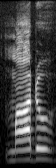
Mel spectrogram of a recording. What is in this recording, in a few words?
"mAAdu7", washo; his hand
